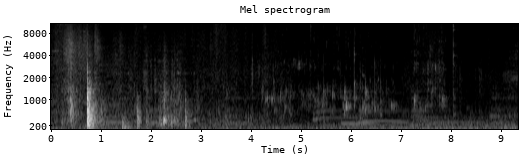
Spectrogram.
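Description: Dinner-table sounds from a short film played back in a room: a few sharp clinks and knocks of a plate and cutlery set on the table, then wine trickling into a glass. Soft held music notes come in over the second half.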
